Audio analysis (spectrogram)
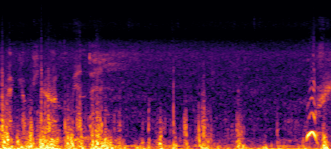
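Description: Gusty wind buffets a boat and the microphone inside an Erie Canal lock, a steady loud rumble with a voice talking over it.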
